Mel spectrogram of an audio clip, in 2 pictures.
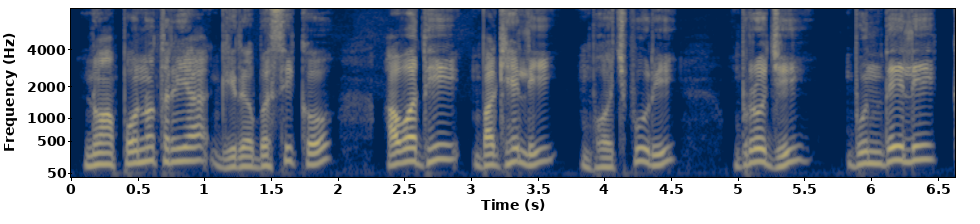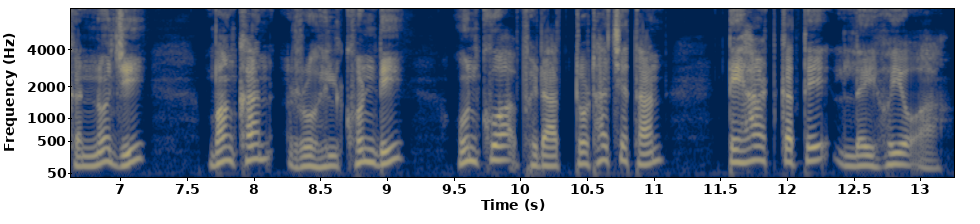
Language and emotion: Santali, neutral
